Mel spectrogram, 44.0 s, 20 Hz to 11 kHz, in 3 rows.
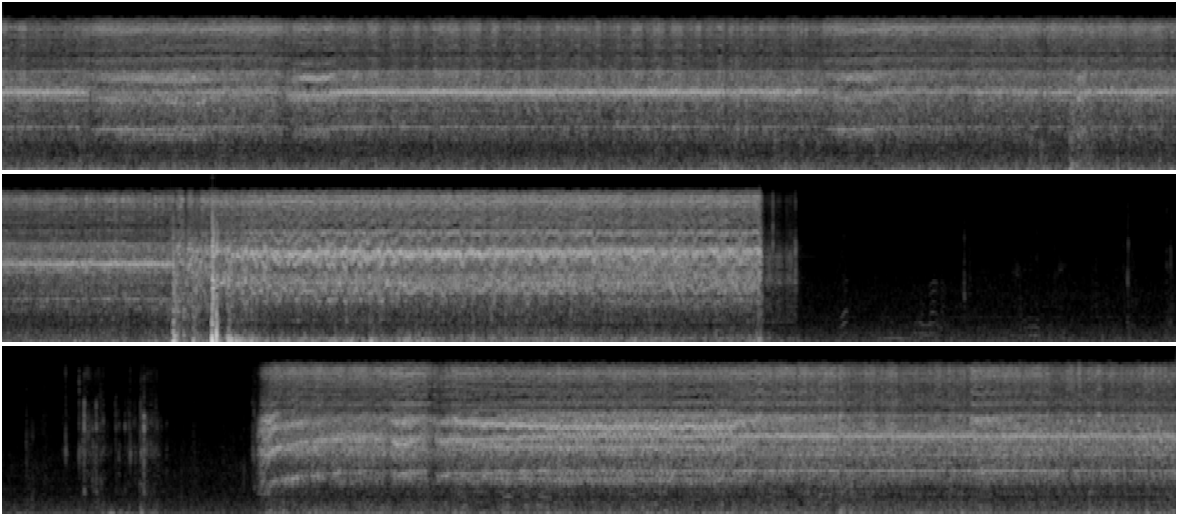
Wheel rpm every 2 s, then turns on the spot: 230, 220, 230, 230, 230, 230, 230, 230, 230, 270, 290, 260, 100, 0, 0, 0, 80, 220, 210, 220, 230, 230.
24-26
